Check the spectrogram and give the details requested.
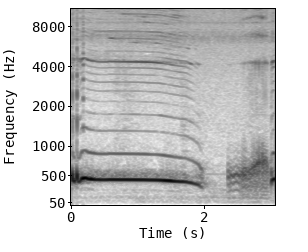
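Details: Barbary dove of the pelung type, used as a lure to prompt other doves to call: a rolling onset, then one long, steady, low coo held for about two seconds that drops at the end, followed by a brief rough note.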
